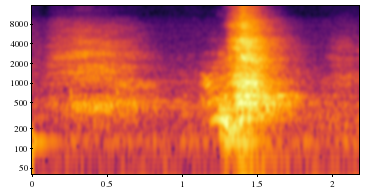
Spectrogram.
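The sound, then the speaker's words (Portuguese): A single loud sneeze from a person with a cold, preceded by a drawn-in breath and followed by a brief trailing exhale, with no talking. “Perdão que estou resfriado, doido para espirrar.”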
